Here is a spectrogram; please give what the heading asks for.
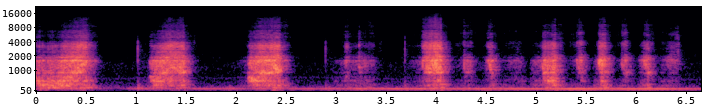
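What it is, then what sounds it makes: Scratch art paper sheet. A wooden stylus scratches the figure's legs into a flat scratch art sheet with a black coating, producing dry, broadband rasping strokes. Three long, separate strokes come first, followed by a run of shorter, quicker scratches, all over a steady low hum near 120 Hz.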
